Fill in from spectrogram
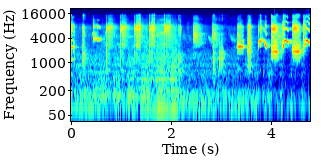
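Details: Black-winged myna singing vigorously in the morning, kept as a tutor for young mynas: harsh, noisy squawks and rasping chatters in rapid bursts, shifting toward sharper whistled notes near the end, over a faint low hum.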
